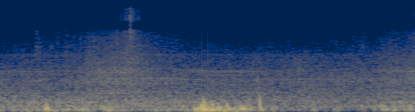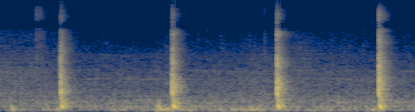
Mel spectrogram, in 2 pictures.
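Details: Catlink litterbox cleaning cycle: sharp pops about once a second over a quiet motor hum; likely sticky grey hood seals, noise gone after removing seals and cleaning the area.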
